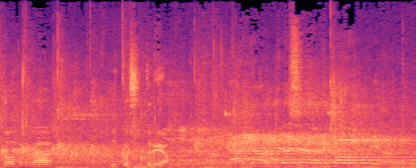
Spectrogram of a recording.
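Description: Basketball bouncing on a wooden court in a large echoing sports hall, under voices on the court.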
